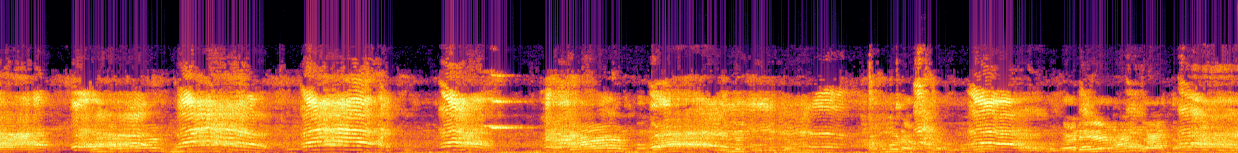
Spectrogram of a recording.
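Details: Two-month-old baby girl crying during ear piercing: loud, high-pitched, sustained crying and screaming in repeated intense bursts with brief gasps, an infant pain cry, while adults soothe and chant nearby.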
